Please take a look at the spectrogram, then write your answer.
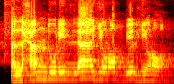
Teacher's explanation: Kalau yang tidak bertasydid pada huruf ra, maka dia fasihnya itu 2 getaran, 3 getaran.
